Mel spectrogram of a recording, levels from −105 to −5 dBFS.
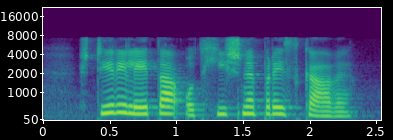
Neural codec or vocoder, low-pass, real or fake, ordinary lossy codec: none; 7.2 kHz; real; none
